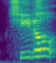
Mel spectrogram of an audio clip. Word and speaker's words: Cheadle: best says don cheadle is that how you pronounce that cheedle or cheddle i've never been able to remember how to pronounce dawn dawn's name i've heard of anyway cheedle okay so voiceover was correct voiceover actually pronounced the name correctly for once hooray over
